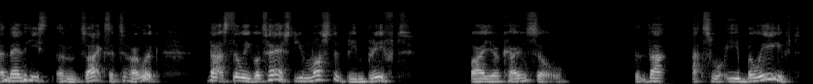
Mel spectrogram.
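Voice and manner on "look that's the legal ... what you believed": ordinary talk, nothing marked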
